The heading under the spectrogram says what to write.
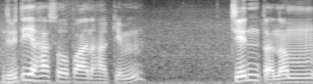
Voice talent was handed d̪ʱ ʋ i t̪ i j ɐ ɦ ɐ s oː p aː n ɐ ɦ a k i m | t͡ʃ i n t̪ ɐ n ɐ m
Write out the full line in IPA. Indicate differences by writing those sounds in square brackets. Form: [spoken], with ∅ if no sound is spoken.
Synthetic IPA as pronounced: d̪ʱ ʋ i t̪ i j ɐ ɦ ɐ s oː p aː n ɐ ɦ [ɐ] k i m | t͡ʃ i n t̪ ɐ n ɐ m

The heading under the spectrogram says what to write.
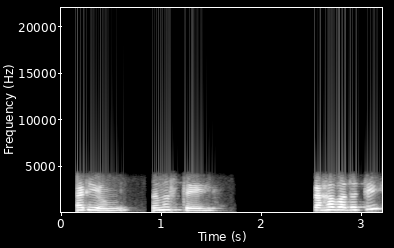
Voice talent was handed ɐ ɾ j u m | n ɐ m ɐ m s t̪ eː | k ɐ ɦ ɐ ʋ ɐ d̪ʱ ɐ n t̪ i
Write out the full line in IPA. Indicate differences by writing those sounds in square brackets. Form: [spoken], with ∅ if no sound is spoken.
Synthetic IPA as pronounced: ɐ ɾ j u m | n ɐ m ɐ [∅] s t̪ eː | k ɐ ɦ ɐ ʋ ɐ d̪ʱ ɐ [∅] t̪ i

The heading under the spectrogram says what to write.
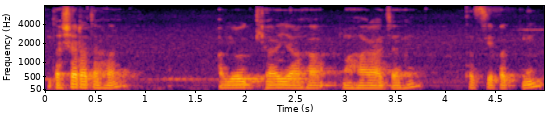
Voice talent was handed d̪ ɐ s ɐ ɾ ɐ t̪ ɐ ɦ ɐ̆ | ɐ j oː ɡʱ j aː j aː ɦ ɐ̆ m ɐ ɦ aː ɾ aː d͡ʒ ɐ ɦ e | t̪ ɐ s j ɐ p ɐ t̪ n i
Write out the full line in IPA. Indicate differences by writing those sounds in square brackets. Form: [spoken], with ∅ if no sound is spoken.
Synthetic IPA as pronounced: d̪ ɐ [ʃ] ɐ ɾ ɐ t̪ ɐ ɦ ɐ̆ | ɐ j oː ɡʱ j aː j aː ɦ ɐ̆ m ɐ ɦ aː ɾ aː d͡ʒ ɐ ɦ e | t̪ ɐ s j ɐ p ɐ t̪ n i

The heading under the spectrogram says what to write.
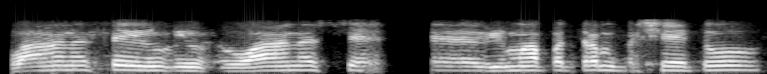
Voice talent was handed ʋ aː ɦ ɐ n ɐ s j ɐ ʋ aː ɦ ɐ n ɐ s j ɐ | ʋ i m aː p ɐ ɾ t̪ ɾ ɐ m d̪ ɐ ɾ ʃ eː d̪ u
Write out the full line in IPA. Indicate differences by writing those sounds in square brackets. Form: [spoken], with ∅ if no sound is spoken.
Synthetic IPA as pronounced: ʋ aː ɦ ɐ n ɐ s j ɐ ʋ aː ɦ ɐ n ɐ s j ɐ | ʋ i m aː p ɐ [∅] t̪ ɾ ɐ m d̪ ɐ ɾ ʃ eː [t̪] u

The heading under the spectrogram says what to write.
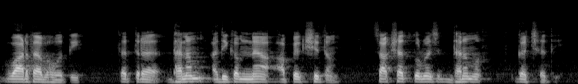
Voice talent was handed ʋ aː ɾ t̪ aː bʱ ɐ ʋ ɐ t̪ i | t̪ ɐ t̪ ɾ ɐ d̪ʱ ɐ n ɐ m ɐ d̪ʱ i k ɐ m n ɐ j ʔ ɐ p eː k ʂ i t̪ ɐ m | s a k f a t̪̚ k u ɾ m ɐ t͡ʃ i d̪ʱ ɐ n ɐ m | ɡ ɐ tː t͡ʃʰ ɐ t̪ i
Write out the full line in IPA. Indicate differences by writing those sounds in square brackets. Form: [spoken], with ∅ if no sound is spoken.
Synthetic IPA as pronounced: ʋ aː ɾ t̪ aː bʱ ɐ ʋ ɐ t̪ i | t̪ ɐ t̪ ɾ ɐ d̪ʱ ɐ n ɐ m ɐ d̪ʱ i k ɐ m n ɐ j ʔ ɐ p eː k ʂ i t̪ ɐ m | s a k [ʂ] a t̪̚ k u ɾ m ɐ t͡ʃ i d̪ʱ ɐ n ɐ m | ɡ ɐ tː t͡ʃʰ ɐ t̪ i

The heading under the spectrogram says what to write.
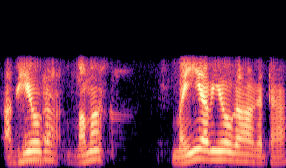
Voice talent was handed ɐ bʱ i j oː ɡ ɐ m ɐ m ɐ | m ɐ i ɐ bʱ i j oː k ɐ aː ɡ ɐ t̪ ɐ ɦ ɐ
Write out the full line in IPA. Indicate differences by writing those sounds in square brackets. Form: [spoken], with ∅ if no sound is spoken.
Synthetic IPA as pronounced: ɐ bʱ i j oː ɡ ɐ m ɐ m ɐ | m ɐ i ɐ bʱ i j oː [ɡ] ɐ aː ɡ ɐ t̪ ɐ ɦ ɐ

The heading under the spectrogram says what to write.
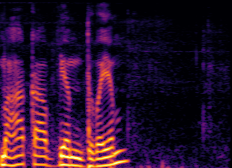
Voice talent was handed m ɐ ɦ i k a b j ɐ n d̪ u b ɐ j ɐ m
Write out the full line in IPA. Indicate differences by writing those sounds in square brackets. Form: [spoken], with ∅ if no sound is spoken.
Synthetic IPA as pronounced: m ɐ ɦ [a] k a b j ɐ [m] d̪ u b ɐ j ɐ m

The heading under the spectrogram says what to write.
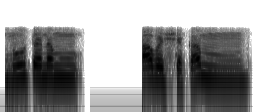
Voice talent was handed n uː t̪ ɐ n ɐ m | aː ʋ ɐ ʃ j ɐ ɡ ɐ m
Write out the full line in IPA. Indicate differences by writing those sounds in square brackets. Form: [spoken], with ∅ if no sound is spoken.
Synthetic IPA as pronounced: n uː t̪ ɐ n ɐ m | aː ʋ ɐ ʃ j ɐ [k] ɐ m

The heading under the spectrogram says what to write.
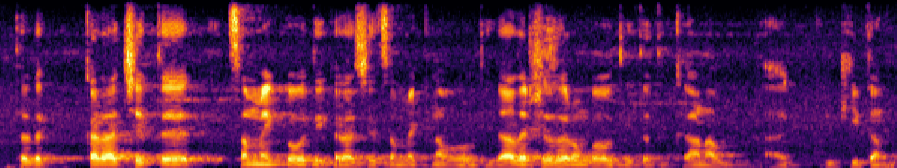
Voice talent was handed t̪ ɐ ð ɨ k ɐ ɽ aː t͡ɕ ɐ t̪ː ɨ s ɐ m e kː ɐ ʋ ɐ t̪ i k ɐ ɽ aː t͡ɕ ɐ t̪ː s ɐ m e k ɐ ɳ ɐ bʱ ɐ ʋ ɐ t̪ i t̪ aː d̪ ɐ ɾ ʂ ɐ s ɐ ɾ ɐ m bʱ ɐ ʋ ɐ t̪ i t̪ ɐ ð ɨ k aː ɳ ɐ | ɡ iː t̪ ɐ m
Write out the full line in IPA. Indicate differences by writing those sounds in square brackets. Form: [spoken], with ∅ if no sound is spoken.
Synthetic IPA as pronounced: t̪ ɐ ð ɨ k ɐ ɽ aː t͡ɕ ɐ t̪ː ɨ s ɐ m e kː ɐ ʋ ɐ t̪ i k ɐ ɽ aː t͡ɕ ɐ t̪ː s ɐ m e k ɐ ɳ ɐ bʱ ɐ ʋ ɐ t̪ i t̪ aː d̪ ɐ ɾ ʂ ɐ s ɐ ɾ ɐ m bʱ ɐ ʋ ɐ t̪ i t̪ ɐ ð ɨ k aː ɳ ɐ | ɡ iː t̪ ɐ m

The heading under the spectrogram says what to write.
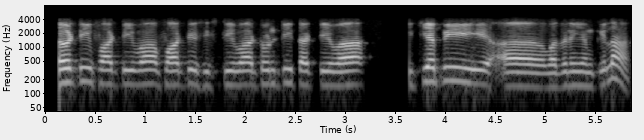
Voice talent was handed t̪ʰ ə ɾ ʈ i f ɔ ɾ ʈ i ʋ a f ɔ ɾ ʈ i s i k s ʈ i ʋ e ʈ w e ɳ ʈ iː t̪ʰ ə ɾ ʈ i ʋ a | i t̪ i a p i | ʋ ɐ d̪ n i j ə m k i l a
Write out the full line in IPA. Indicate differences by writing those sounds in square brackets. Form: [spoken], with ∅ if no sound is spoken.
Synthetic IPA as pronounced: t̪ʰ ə ɾ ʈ i f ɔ ɾ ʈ i ʋ a f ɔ ɾ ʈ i s i k s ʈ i ʋ [a] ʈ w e ɳ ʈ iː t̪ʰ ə ɾ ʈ i ʋ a | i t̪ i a p i | ʋ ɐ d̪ n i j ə m k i l a

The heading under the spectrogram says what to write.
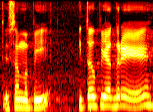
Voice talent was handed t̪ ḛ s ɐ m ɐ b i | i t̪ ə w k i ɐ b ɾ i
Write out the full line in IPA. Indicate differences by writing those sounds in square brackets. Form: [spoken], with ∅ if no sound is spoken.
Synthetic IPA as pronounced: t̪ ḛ s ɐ m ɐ [p] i | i t̪ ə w [p] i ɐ [ɡ] ɾ [e]

